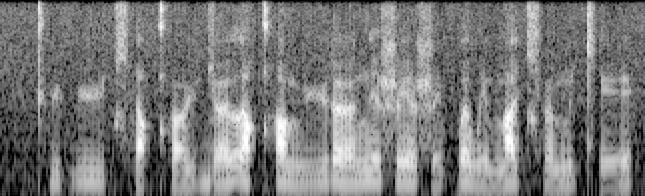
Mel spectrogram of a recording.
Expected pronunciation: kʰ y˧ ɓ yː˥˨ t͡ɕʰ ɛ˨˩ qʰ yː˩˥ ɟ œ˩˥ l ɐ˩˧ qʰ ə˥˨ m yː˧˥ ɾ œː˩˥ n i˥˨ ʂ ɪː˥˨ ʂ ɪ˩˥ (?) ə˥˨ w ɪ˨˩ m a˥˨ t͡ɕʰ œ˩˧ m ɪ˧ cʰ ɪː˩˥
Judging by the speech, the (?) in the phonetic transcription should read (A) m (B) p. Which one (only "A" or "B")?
B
